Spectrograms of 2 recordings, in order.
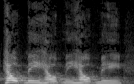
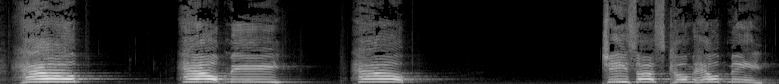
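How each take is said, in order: First: Mild beggar's plea, a touch louder; calling out for help by the roadside, lightly voiced; beggar crying out. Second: High, loud desperate shouting, slowing at the end. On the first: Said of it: "he would cry out". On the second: Acted. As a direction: blind beggar screaming to Jesus for help. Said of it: "And Bartimaeus started going".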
